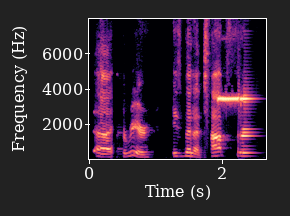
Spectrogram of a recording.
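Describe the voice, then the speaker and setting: A man with a slightly raised pitch argues insistently on a podcast, speaking through a video call. His connection buffers and stutters, so the words break up and drop out. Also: measured pace. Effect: choppy, buffering connection that breaks up. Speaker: podcast co-host. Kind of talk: casual sports chat over a video call.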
